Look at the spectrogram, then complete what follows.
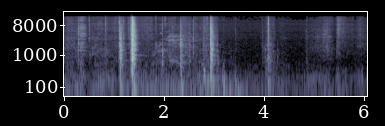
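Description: A few sharp clicks and knocks, the loudest about a second and a half in, from a power strip and a plug-in watt meter being handled and set up.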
